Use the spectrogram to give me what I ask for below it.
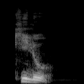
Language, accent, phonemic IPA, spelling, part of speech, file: French, France, /ki.lo/, kilo, noun, LL-Q150 (fra)-kilo.wav
- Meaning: 1. kilo 2. a large quantity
